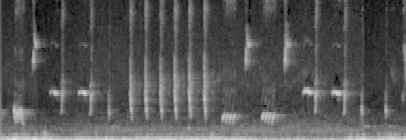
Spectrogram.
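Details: Common nightingale singing in a park on the Smolenka in Saint Petersburg, Russia: sharp clicking notes, short whistles and low buzzy phrases against heavy low rumbling traffic noise.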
